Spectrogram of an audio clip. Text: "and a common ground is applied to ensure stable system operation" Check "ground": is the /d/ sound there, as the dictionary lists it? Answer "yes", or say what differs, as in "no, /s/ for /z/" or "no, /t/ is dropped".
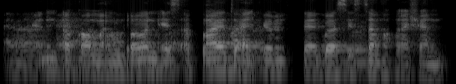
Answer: no, /d/ is dropped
